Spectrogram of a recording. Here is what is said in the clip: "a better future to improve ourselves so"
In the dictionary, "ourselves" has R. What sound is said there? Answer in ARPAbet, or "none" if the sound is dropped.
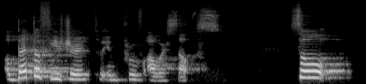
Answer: W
